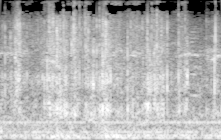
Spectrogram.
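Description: Hands handling a dark eyeglass case: scattered light taps and clicks with faint rustling.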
